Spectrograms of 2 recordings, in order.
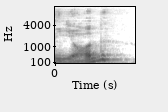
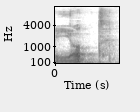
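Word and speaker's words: יוד: Yud. You might hear this as yod or yot, but normally it's yud.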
